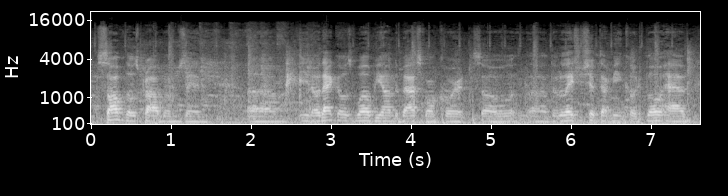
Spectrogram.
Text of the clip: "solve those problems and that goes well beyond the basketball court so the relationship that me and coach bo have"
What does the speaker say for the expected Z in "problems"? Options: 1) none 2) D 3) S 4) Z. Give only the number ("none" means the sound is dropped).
4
